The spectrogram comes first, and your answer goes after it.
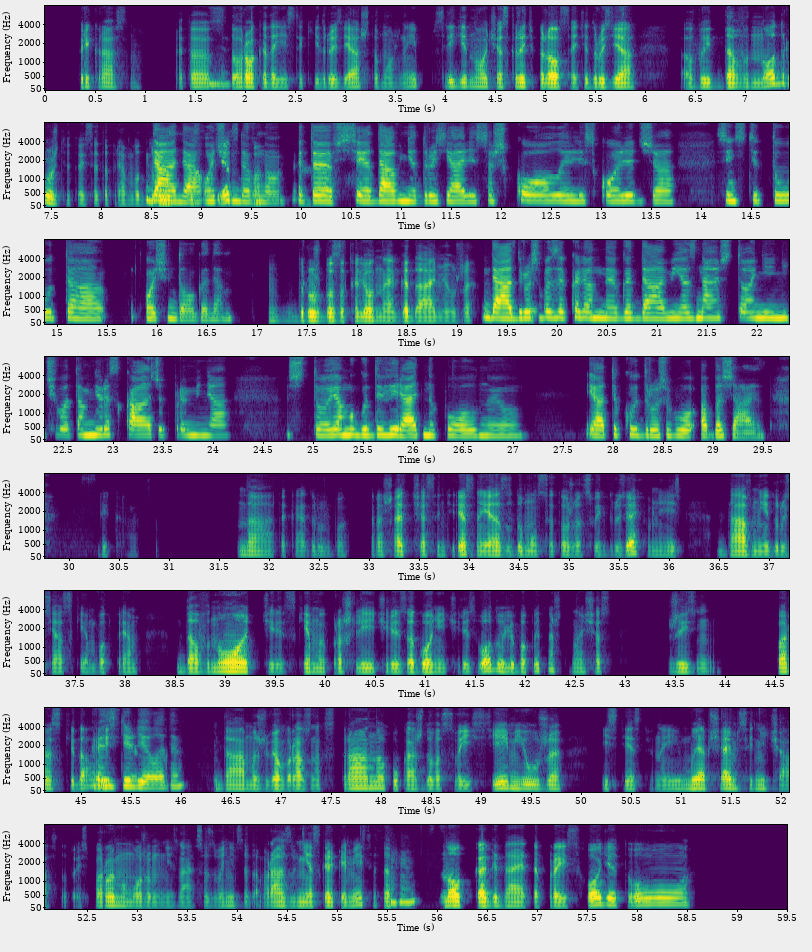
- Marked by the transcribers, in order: tapping; drawn out: "о!"
- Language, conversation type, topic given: Russian, unstructured, Что важнее — победить в споре или сохранить дружбу?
